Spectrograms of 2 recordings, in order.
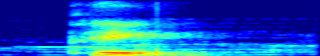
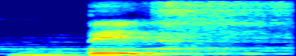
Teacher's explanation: suara yang dihasilkan yaitu dengan memasukkan ujung lidah di antara gigi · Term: interdental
